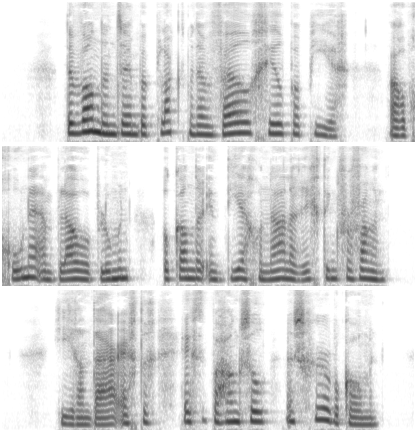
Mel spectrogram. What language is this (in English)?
Dutch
